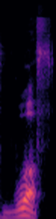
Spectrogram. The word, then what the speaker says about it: WF: Spartan says with his financial gift of the diamond points over there at DLive, it says woof, the WF, woof, white unity first. He pronounces it WOOF.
